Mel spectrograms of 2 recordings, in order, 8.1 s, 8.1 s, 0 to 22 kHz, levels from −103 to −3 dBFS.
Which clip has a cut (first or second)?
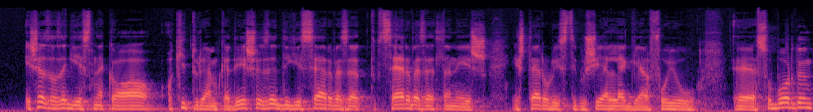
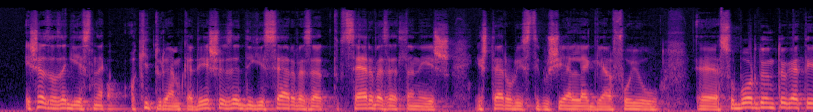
second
